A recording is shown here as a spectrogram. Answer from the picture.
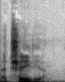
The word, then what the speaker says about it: acedia: So first at the top of the page there, sloth, also called apathy, also called in the tradition achedia, or acedia. What is the American pronunciation? Acedia, okay.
